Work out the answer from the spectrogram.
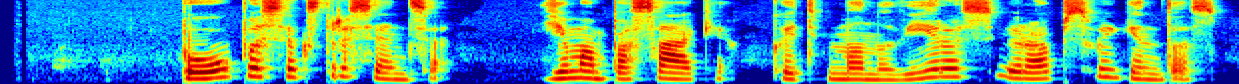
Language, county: Lithuanian, Kaunas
